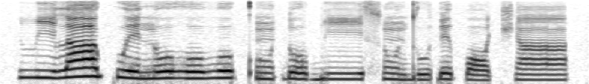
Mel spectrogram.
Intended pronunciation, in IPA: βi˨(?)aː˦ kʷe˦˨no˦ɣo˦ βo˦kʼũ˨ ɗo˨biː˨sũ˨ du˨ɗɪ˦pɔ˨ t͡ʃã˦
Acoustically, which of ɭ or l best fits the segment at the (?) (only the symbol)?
l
